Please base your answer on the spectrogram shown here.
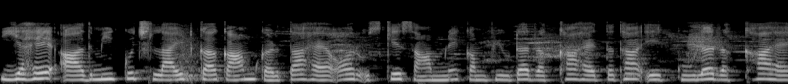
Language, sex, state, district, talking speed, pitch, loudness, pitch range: Hindi, female, Uttar Pradesh, Jalaun, 145 wpm, 220 Hz, -22 LUFS, 210-240 Hz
